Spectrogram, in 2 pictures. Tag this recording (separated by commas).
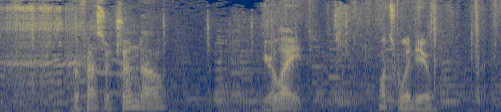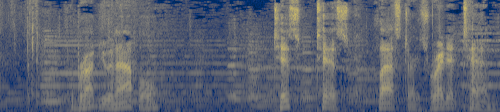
Speech, Music, Tick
